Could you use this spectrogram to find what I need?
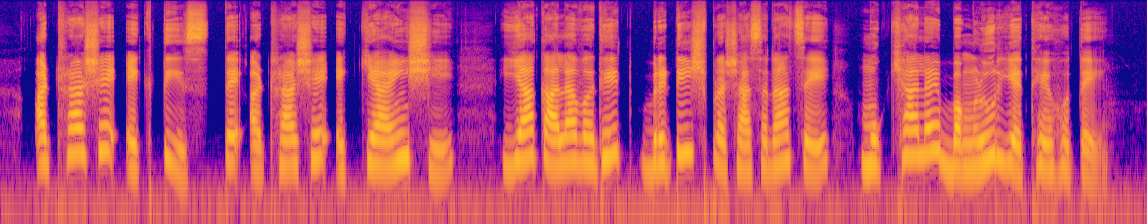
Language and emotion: Marathi, neutral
